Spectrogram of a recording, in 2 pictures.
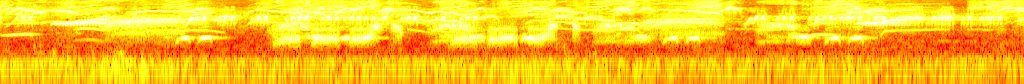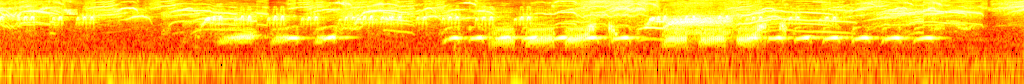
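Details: Cucak kopi bird lure call mixed with small birds, used for trapping: dense chorus of sharp chirps and whistles with repeated rapid trilled bursts in short phrases, many birds calling at once.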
